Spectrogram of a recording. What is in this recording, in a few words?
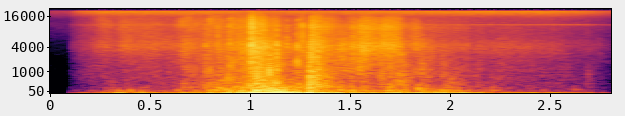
clothes low hit drop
